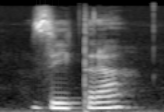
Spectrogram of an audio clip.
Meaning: tomorrow
- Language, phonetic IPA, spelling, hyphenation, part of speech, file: Czech, [ˈziːtra], zítra, zí‧tra, adverb, Cs-zítra.ogg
